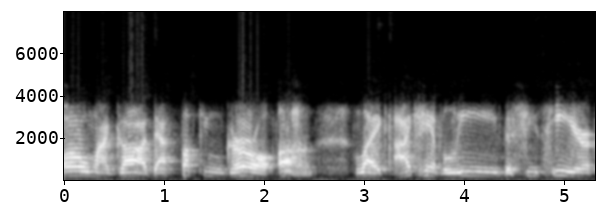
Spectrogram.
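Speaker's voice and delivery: put-on whiny, complaining voice. Retelling what a woman said while complaining and whining: imitating someone complaining and whining. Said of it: "complaining and whining".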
